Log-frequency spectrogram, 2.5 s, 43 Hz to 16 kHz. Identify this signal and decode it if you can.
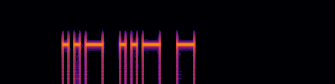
Morse code, heard as a keyed tone, about 28 wpm, 700 Hz. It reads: UUT
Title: All Cut Numbers - 3-Digit 28wpm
